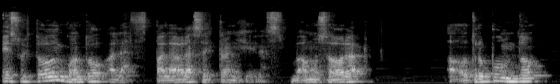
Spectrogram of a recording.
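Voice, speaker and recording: A man's voice: mid-range voice, expressive, normal speed, darkish tone, roomy sound, faint music behind. A man teaching an online grammar lesson, explaining each rule step by step and checking in with short questions. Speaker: Italian teacher.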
